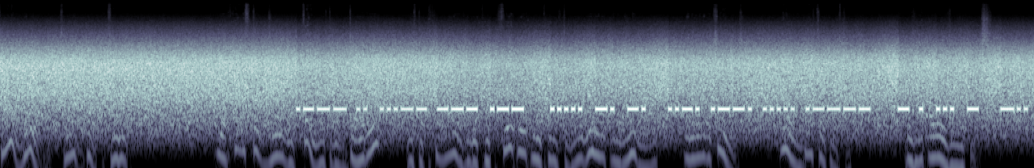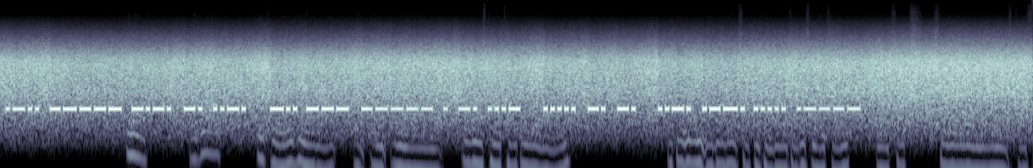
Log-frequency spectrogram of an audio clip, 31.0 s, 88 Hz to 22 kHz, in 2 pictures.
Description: Morse code, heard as a keyed tone, hand-sent with a bug key, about 23 wpm, 620 Hz, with radio static and speech in English. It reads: JI3OW 5NN FP51 TEST DL0CNF DO0ENV 5NN FP51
